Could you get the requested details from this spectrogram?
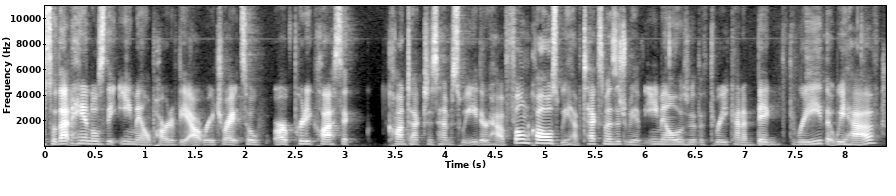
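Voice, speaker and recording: A woman's voice: fairly low pitch, fairly bright tone. A woman guest on a podcast, explaining tools and methods in a practical, upbeat way. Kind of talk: casual podcast interview.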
